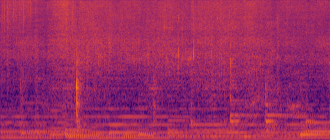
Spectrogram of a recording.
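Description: Half-frozen sausage fries in a pan, giving a steady close sizzle with faint crackles and a few soft knocks as it is moved; no voices.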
